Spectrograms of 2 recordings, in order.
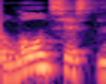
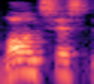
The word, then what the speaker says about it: Launceston: They had a big 5-2 win over Launceston City at home, or Launceston City as the locals say.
